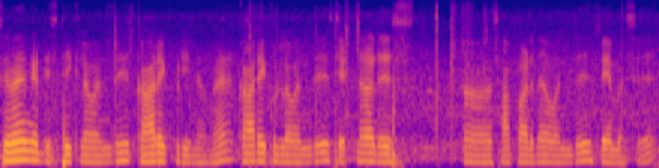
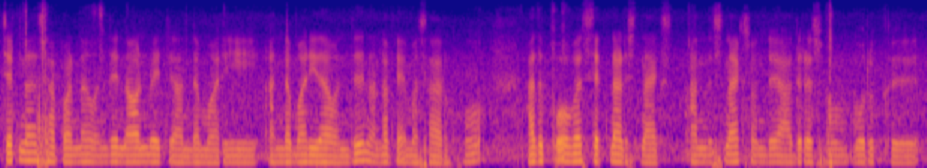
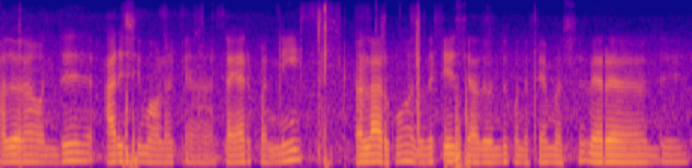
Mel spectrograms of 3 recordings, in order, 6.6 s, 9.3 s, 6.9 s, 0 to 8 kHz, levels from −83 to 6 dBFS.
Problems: none marked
